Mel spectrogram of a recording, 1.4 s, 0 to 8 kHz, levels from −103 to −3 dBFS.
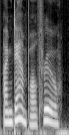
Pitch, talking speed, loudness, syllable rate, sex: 195 Hz, 170 wpm, -16 LUFS, 3.6 syllables/s, female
